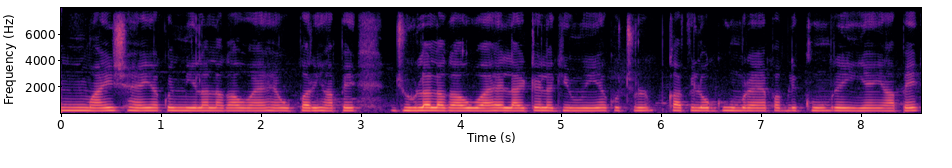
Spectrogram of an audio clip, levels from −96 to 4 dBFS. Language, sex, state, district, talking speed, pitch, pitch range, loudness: Hindi, female, Uttar Pradesh, Muzaffarnagar, 225 wpm, 210 Hz, 210-215 Hz, -27 LUFS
